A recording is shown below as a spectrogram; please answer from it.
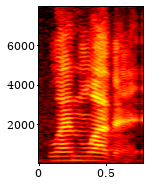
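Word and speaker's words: Glenlivet: really good shot dude wait say it again gwen with it glenn levitt you said it right yeah it's a good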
